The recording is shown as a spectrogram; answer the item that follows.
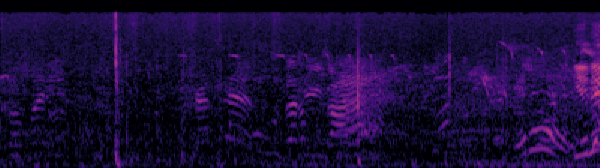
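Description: Faint, distant shouting of players and spectators across an outdoor soccer field, with one sharp knock just under a second in and a softer one a little after two seconds. Near the end a close voice starts to shout.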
